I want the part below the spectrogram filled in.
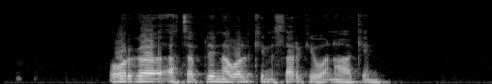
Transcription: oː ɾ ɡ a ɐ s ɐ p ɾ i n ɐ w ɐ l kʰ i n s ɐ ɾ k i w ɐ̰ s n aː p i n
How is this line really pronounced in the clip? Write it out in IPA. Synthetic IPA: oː ɾ ɡ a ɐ t͡s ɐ p l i n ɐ w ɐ l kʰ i n s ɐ ɾ k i w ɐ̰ n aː k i n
